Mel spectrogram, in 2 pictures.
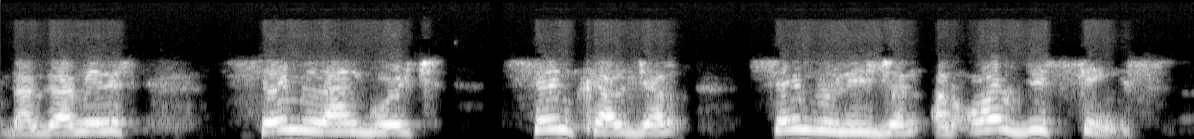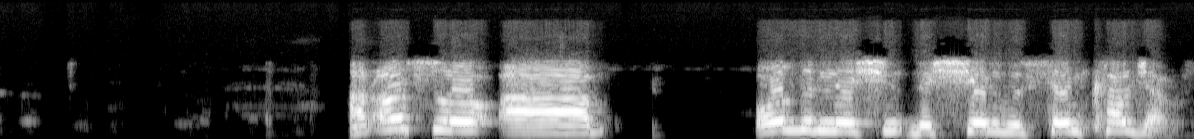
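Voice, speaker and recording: This man's voice sits high as he stumbles through a video call presentation with repeated words and frequent fillers. He is a native Somali speaker with a Somali accent, and the sound is tinny, like a phone.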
